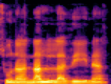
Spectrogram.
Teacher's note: লামটাকে open করে জি একালে টানবেন, নুনে কোনো টান নাই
